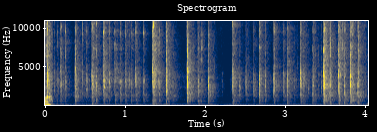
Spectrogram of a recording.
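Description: Typing on a computer keyboard: quick, irregular keystrokes, with a brief pause about two seconds in.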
